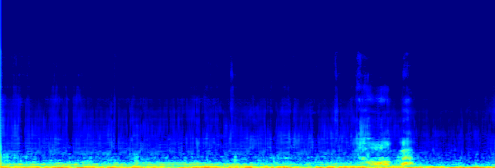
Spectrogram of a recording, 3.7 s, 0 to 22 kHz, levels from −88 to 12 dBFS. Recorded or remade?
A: remade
